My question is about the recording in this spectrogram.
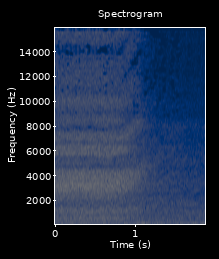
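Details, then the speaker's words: Behringer audio mixer bought August 2013, noise began April 2014: loud bright hiss from speakers with all channels muted and effects down, stops when master volume is lowered and returns when raised; only output connected to speakers; owner suspects board failure. "when I turn the master volume all the way down the hissing stops when I turn it back up the hissing starts again"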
